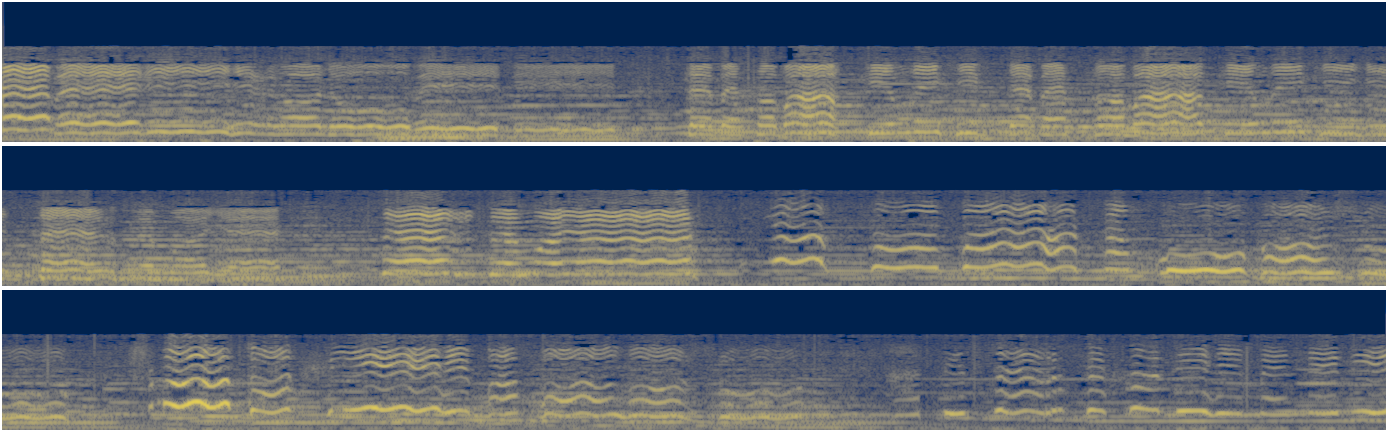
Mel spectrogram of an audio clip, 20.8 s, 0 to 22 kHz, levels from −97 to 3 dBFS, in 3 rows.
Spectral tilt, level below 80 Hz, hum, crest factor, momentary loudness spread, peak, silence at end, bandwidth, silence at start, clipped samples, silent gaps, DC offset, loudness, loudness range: -5.5 dB/octave; -46 dBFS; none; 18 dB; 11 LU; -2 dBFS; 0 s; 6.2 kHz; 0 s; under 0.1%; none; under 0.1%; -21 LUFS; 7 LU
